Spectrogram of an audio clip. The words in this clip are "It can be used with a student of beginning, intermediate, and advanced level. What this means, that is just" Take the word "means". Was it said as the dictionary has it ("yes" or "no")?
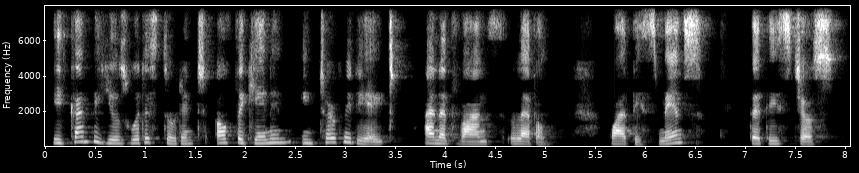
no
